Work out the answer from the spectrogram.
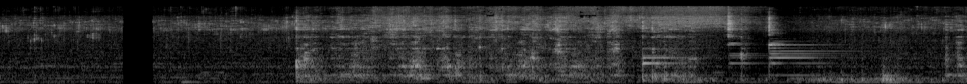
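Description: Chopped tomatoes and spices sizzling in hot oil in a metal pot, stirred with a metal fork that scrapes against the pot; the sizzle grows louder from about three seconds in. A sharp knock of the utensil on the pot a little past seven seconds in, with brief metallic ringing around it.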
